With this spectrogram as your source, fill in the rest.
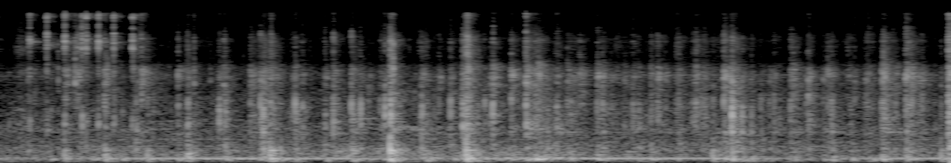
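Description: One hand types with its fingertips on a full-size black and grey plastic desktop keyboard, its keys set over a hollow plastic case resting on a desk, with the mouse in front left untouched. A steady, uneven stream of short, clicky key taps runs throughout, over a constant low hum, with a few louder clacks standing out, the sharpest near the middle.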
